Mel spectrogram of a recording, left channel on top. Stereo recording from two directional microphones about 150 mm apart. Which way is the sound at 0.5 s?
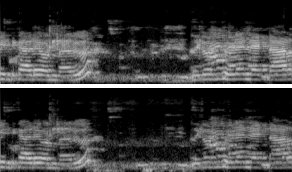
15° left (ahead or behind).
